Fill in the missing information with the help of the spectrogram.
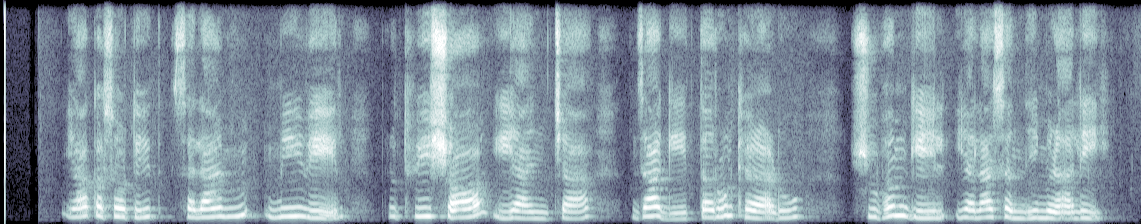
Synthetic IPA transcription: jakəsoʈiːt̪səlamiʋiːɾ | pɾut̪ʰʋiːɕɔjaɲt͡ɕa | d͡zaɡiːt̪əɾuːnkʰeɭa̰ɽuː | ɕubʱəmɡiːljalasənd̪ʱiːmiɭaliː

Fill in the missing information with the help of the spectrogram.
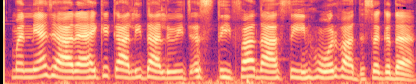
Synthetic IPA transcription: mənːɪjaːd͡ʒaːɾaːɦɛːkɪkaːliːd̪aːlʋɪt͡ʃəst̪iːfʰaːd̪aːsiːnɦoːɾʋad̪səkd̪aː

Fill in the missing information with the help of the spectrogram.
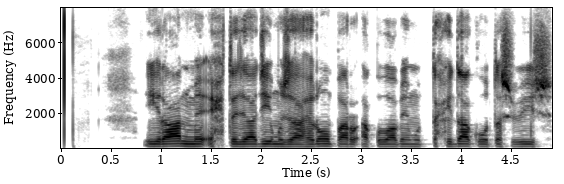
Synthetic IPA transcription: iːɾaːnmẽʔɪht̪ɪd͡ʒaːd͡ʒimʊzaːɦɪɾõpɐɾɐqwaːmemʊt̪ːəhɪd̪akot̪ɐswiːʃ

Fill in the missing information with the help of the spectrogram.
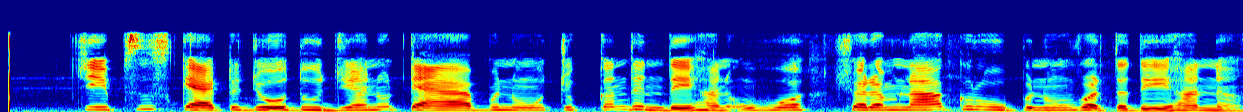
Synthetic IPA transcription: t͡ʃiːpsskɛːʈd͡ʒoːd̪uːd͡ʒɪjãːnũːʈɛːbnũːt͡ʃʊkːənd̪ɪnd̪eːɦənʊɦʃəɾəmnaːkɾuːpnũːʋəɾt̪d̪eːɦən

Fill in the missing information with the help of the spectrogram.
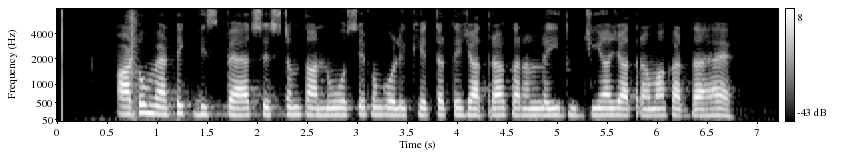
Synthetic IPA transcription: aːʈoːmɛːʈɪk̚ɖɪspɛːɾsɪsʈəmt̪aːnũːʊseːpəŋɡoːliːkʰeːt̪əɾt̪eːjaːt̪ɾaːkəɾənləiːd̪uːd͡ʒɪjãːjaːt̪ɾãːʋãːkəɾd̪aːɦɛː

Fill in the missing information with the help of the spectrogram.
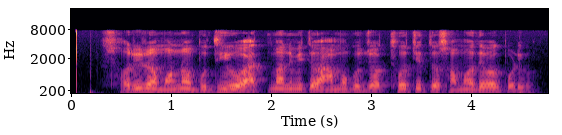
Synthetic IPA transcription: sɔ̰ɾiɾɔmɔnɔbud̪ʱːioat̪manimit̪ɔamɔkud͡ʒɔt̪ʰot͡ʃit̪ɔsɔmɔjɔd̪ebakupɔɽibɔ̰

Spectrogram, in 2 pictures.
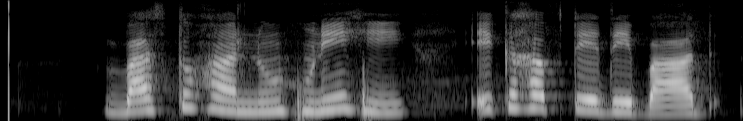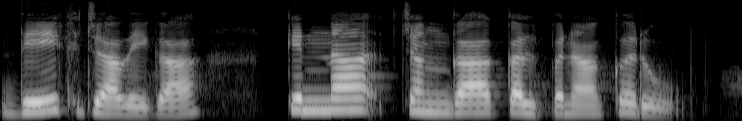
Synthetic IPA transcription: bəst̪ʊɦãːnũːɦʊɽ̃eːɦiː | ɪkɦəpʰt̪eːd̪eːbaːd̪ːeːkʰd͡ʒaːʋeːɡaː | kɪnːaːt͡ʃəŋɡaːkəlpnaːkəɾoː

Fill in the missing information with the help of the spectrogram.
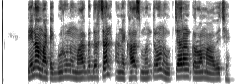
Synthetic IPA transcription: t̪enamaʈeɡuɾunũmaɾɡd̪əɾʃənənekʰasmənt̪ɾoonũːt̪t͡ʃaɾəɳkəɾʋamãaʋet͡ʃʰe

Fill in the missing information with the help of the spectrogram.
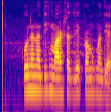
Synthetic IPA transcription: konjanəd̪iːɦimaɦaɾaʂʈɾat̪ilek̚pɾəmukʰnəd̪iːaḛ

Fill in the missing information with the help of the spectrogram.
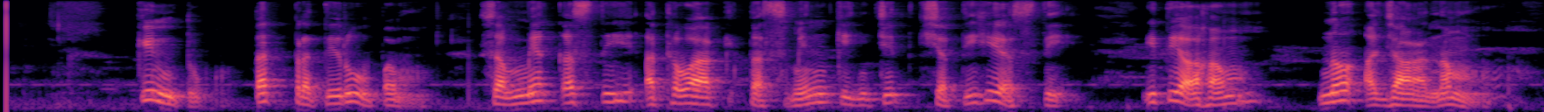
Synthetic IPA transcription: kint̪ṵt̪ɐt̪̚pɾɐt̪iɾuːpɐm | sɐmjɐkɐst̪iɐt̪ʰɐʋaːt̪ɐsminkiɲt͡ʃit̪kʃɐt̪iɦiɐst̪ḭ | it̪iɐɦɐm | nɐʔɐd͡ʒaːnɐm

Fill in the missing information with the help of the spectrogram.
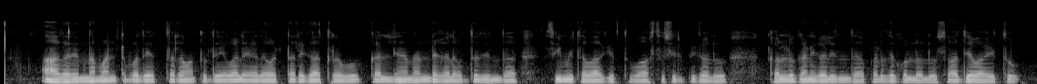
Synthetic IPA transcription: aːd̪ɐɾind̪ɐmɐɳʈɐpɐd̪ɐjɐt̪ːɐɾɐmɐt̪ːud̪ɛːʋɐlɐɛːd̪ɐʋɐʈːɐɾiɡaːt̪ɾɐʋukɐlːinɐd̪ɐɳɖɐɡɐlɐud̪ːɐd̪ind̪ɐsiːmit̪ɐʋaːɡit̪ːuʋaːst̪usilpiɡɐlukɐlːuɡɐɳiɡɐlind̪ɐpɐɽɐd̪ɐkɔɭːɐlusaːd̪ʱjɐʋaːjit̪u

